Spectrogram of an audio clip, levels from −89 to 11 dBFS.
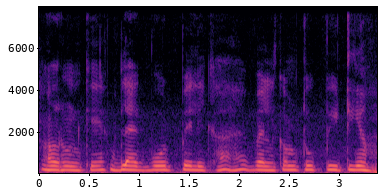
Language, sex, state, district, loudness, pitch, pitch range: Hindi, male, Uttar Pradesh, Etah, -25 LUFS, 190 Hz, 185-195 Hz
